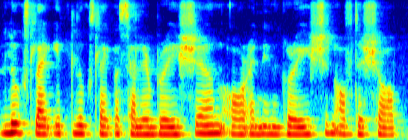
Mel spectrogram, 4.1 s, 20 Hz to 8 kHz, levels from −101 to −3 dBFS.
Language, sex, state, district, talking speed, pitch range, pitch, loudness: English, female, Nagaland, Kohima, 190 wpm, 155-170 Hz, 160 Hz, -17 LUFS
